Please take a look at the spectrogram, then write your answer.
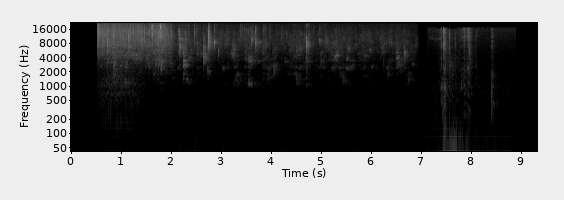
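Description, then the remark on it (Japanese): Shower water runs in a steady hiss for several seconds as someone takes a shower, stops briefly, then returns with a louder, splashier burst before cutting off. No one speaks. “はい、では、シャワー行ってきます。”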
